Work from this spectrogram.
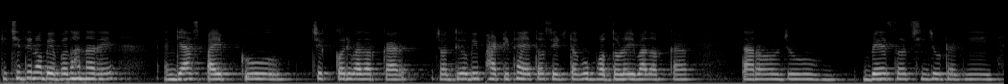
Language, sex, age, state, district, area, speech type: Odia, female, 45-60, Odisha, Nayagarh, rural, spontaneous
